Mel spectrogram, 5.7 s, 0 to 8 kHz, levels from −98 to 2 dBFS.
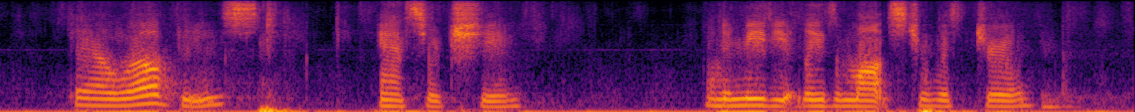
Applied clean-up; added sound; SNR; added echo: neural separator model SepFormer DNS4.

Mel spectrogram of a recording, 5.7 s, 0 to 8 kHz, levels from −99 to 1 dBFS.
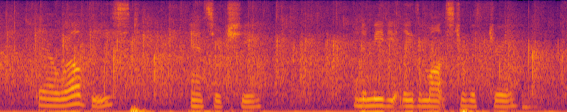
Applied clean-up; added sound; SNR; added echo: none; Applause; 4 dB; none.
